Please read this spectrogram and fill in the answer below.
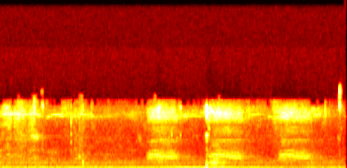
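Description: A few faint bird calls, short and spaced, about two seconds in and again near the end, over a low steady hum.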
